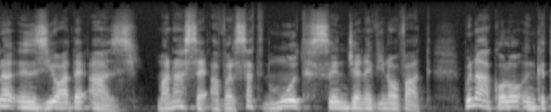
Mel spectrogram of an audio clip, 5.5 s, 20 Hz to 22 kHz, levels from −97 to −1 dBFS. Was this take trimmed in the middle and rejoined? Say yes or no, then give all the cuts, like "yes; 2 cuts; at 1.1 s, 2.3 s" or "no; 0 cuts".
yes; 2 cuts; at 1.5 s, 2.7 s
